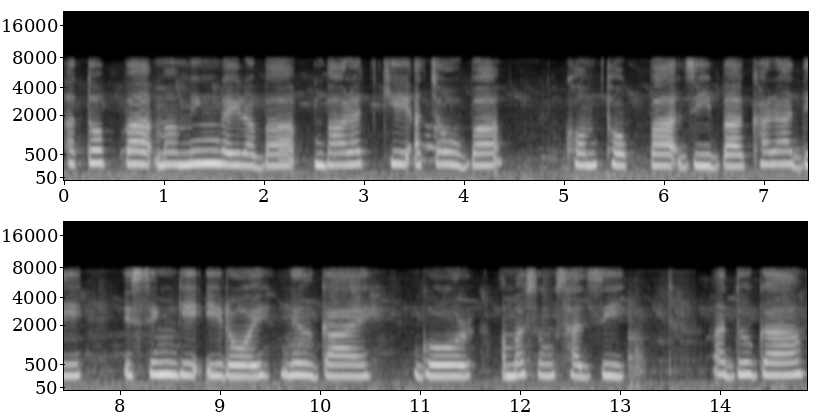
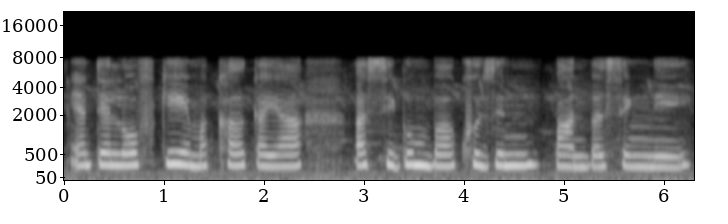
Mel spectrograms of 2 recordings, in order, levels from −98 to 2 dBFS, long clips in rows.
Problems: none marked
